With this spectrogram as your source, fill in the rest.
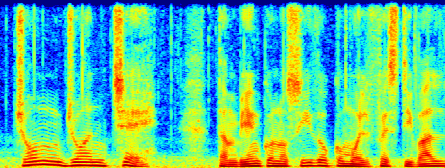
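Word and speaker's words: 中元節: Los chinos celebraban y aún celebran el festival Jong Joan Y pronunciado Chong Juan Che, también conocido como el festival de los fantasmas que típicamente ocurre en agosto o septiembre según el calendario lunar.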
